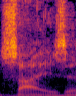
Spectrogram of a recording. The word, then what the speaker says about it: Seiz: His name is spelled S-E-I-Z. H-A-R-A-L-D, German, size, S-E-I-Z.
